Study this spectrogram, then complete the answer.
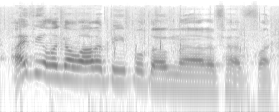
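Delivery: squeaky mock whine; high put-on voice. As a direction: jump up into a piping mock voice. Sudden put-on voice mid-rant.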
